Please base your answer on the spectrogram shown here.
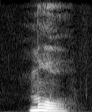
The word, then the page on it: more: British English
